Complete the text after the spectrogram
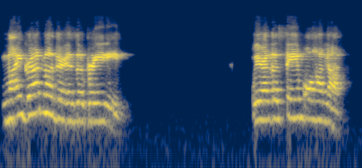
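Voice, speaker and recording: A woman's raised, projected voice, high-pitched, with ordinary pitch variation and a bright, sharp tone. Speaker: public commenter. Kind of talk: public testimony. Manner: slow.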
